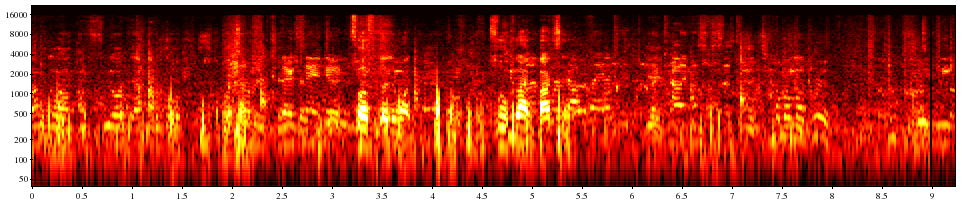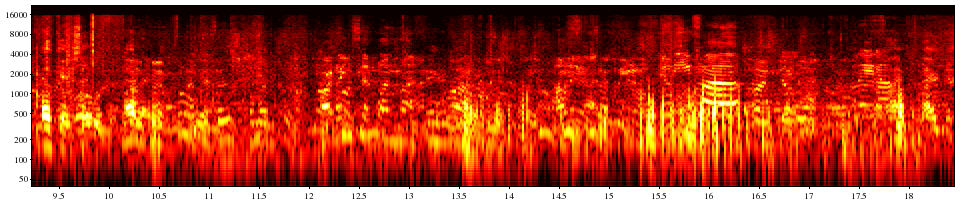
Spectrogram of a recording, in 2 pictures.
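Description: A man with a deep voice talks nearby.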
